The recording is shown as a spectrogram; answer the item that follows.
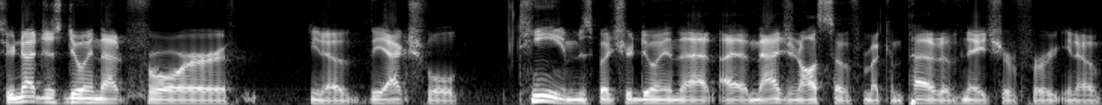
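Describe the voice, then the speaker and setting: This man has a very deep, low pitch and an American accent. He talks at a moderate pace with ordinary pitch variation. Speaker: podcast host. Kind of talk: interview.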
